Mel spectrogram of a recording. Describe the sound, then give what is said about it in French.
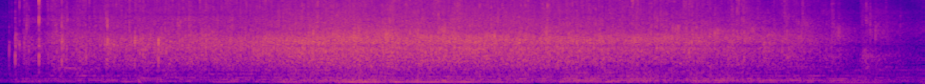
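Sustained audience applause welcoming a speaker to a lecture, a dense crackle of many hands clapping that swells to a peak midway and then gradually tapers off, with no voices over it. “Je vous demande d'accueillir et d'applaudir”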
